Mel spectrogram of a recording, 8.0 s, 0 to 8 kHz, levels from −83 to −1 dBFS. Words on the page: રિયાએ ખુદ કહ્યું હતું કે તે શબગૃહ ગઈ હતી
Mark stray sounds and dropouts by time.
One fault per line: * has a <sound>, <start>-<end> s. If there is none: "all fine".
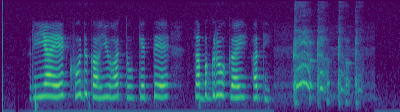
* has a cough, 5.8-7.3 s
